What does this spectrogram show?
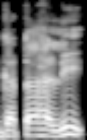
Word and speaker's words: Gattahalli: We are on off Sarjapur Road in Gattahalli. We're very India. You know. The day you're able to mention the Gattahalli, you're a true Bangalorean. Yeah, did I pronounce it right? Wow, perfect.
